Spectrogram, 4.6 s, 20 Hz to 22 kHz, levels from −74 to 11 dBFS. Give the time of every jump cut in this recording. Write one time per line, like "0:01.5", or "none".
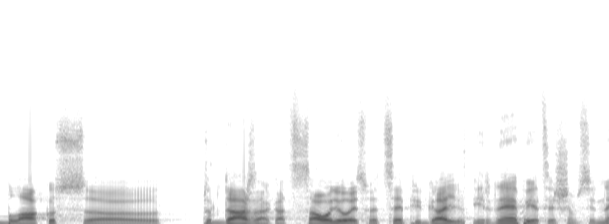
0:03.5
